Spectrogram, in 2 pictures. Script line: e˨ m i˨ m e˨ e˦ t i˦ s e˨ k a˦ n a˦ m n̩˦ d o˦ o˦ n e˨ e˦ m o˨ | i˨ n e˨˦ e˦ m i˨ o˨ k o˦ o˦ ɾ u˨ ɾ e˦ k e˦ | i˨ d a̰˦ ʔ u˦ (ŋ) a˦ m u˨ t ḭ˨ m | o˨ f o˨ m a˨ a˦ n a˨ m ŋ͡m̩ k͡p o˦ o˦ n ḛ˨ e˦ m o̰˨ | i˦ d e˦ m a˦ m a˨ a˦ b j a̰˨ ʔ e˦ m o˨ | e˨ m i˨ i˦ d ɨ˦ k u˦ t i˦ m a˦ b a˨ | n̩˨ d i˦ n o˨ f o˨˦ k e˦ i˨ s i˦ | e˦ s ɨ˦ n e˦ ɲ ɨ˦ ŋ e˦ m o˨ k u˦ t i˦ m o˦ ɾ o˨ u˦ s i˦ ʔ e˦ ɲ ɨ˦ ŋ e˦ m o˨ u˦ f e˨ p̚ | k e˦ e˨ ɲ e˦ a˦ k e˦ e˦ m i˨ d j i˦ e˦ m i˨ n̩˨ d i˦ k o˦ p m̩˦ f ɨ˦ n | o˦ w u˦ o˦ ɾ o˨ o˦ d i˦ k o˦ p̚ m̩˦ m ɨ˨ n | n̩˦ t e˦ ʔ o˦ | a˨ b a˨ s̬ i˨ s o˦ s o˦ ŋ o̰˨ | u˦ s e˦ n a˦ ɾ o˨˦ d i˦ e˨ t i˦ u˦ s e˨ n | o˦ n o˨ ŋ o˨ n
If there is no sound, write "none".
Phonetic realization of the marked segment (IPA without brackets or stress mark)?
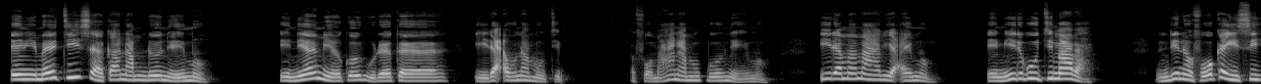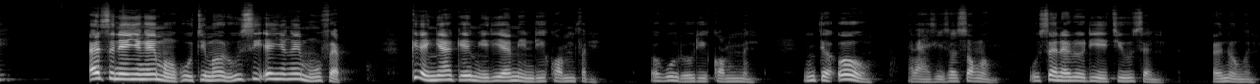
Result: n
